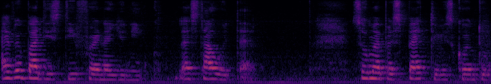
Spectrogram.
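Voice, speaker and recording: A woman speaks with an Italian accent, with audible room echo and noticeable background noise. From Italy, near Rome. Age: 20s. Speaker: book vlogger. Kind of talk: casual vlog talk.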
